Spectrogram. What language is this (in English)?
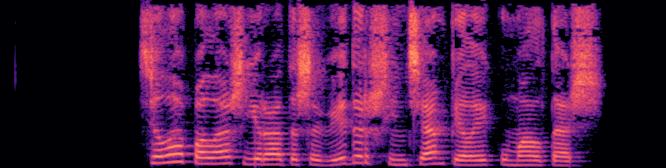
Mari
